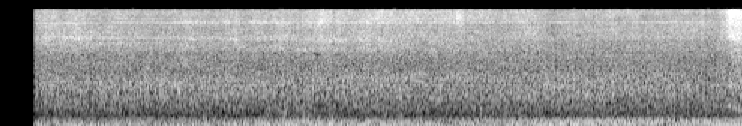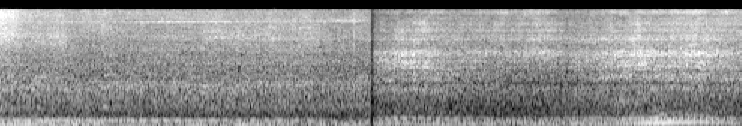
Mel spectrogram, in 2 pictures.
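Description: Motor vehicle engines running steadily on an icy road. About nine seconds in the sound changes abruptly to another engine, and near the end a pickup truck's engine revs up and falls back.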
